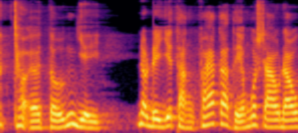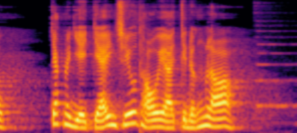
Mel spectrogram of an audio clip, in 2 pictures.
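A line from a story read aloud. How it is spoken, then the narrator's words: Laughing, reassuring. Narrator (Vietnamese): Ông Hòa nghe nói đến Phát thì bật cười trấn an chị mình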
